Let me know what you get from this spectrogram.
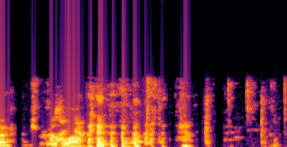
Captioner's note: member laughs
